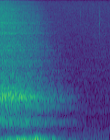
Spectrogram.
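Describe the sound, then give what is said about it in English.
A deep breath, taken during a guided breathing exercise, ends in a soft, breathy exhale that fades away over about a second. No speech is heard. “Take a deep inhale, fill up. Exhale, let it go.”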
